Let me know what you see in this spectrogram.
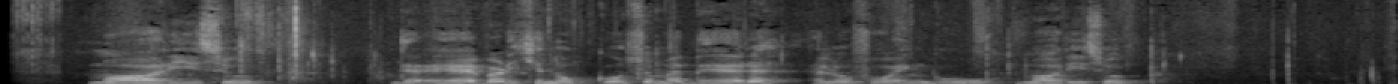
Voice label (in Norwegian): marisup, Numedalsmål; Substantiv hankjønn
